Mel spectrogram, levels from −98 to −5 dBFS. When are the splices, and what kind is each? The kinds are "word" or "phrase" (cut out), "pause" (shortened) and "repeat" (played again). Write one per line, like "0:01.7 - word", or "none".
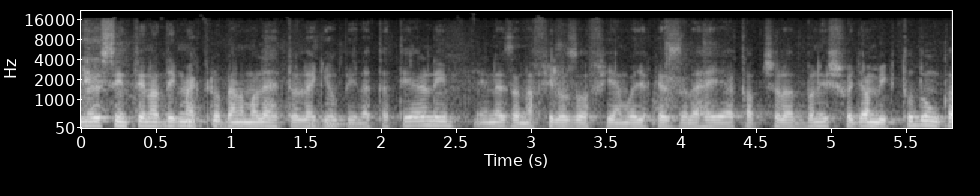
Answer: none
